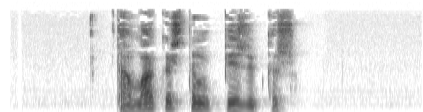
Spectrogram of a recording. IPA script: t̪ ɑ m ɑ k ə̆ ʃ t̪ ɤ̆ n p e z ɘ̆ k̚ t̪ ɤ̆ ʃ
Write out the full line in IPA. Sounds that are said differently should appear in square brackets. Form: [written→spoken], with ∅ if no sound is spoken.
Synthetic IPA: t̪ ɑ m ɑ k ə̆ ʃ t̪ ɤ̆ [n→m] p e [z→ʒ] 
